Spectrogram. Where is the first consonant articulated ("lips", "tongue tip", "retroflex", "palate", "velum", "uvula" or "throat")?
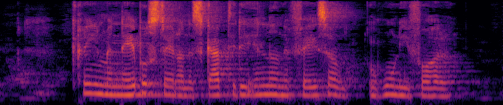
velum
